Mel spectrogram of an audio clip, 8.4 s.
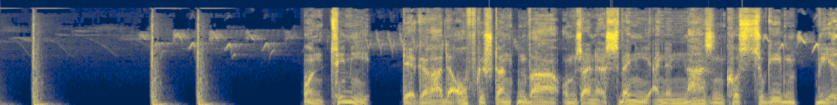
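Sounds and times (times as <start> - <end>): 
heavy stomping footsteps cracking undergrowth: 0.0 - 0.7, 1.5 - 2.3
birds chirping: 0.0 - 8.3
speech: 3.1 - 8.3.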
